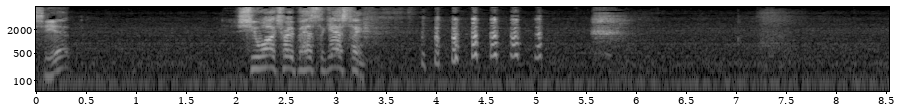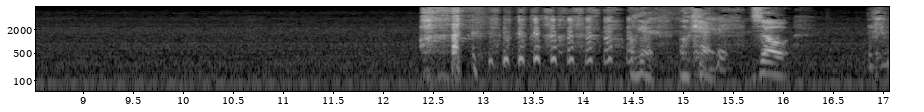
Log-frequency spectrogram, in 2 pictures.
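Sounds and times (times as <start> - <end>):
car engine idling: 0.0 - 17.0
short breathy hiss: 7.1 - 7.8.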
